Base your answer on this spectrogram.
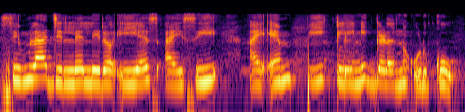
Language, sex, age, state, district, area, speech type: Kannada, female, 18-30, Karnataka, Bangalore Urban, urban, read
